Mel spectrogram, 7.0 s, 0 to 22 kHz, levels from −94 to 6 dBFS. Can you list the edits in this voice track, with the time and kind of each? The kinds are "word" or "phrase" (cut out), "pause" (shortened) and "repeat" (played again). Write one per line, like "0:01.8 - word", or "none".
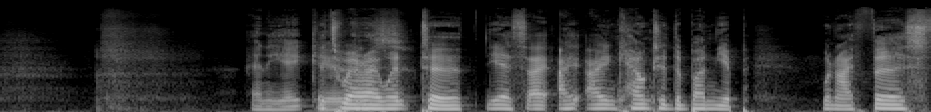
0:03.6 - pause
